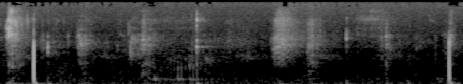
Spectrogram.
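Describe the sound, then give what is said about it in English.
A crisp crunch of a bite into food, followed by quieter rustling chewing, then another sharp crunch near the end. No one speaks. “Oh, the crunch sounds good.”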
